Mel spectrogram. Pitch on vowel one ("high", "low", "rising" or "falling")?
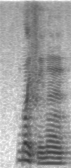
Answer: falling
